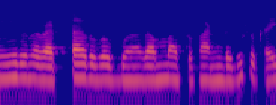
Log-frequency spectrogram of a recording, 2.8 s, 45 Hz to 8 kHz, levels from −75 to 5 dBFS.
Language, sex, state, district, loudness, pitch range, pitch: Tulu, female, Karnataka, Dakshina Kannada, -38 LUFS, 155-165 Hz, 155 Hz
